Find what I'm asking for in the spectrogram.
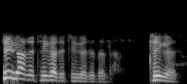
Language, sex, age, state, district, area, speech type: Bengali, male, 45-60, West Bengal, North 24 Parganas, rural, conversation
